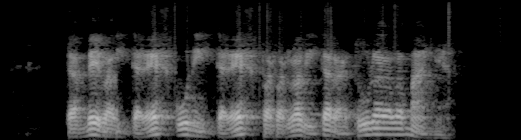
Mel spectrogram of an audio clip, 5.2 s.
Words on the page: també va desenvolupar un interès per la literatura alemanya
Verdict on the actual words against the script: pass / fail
fail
